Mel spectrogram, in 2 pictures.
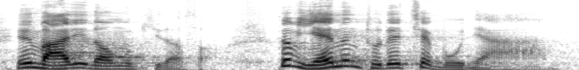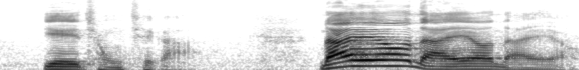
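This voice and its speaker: A man's voice: on the high side, big-room sound. A man tutoring a math class, playful and chuckling, who keeps stopping to ask whether his students follow. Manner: keeps checking in with students, asking if they follow; playful, chuckles between points.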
